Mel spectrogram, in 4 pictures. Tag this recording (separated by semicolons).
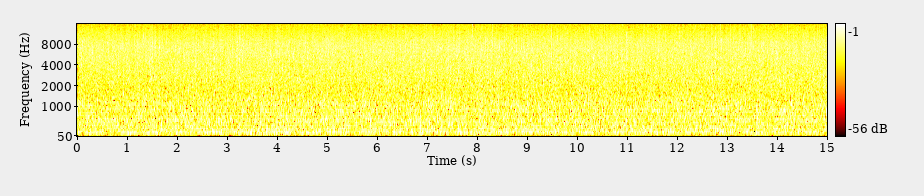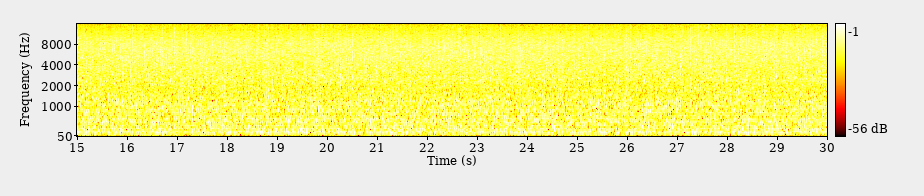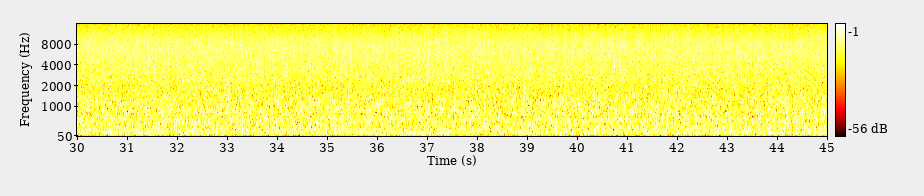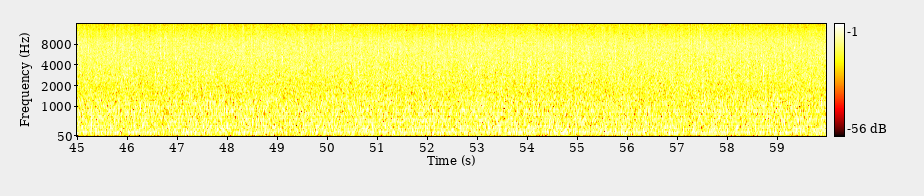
Stream; Ambience; Creek; Dam; Background; Nature; Flow; Mortar; Waterfall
